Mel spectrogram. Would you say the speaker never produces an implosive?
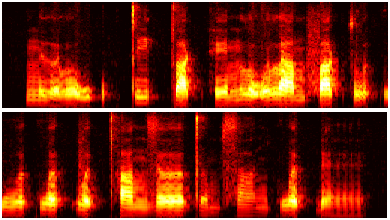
no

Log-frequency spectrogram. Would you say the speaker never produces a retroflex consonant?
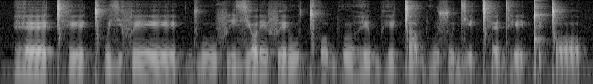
yes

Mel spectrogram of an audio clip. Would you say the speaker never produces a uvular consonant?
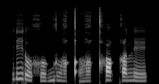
no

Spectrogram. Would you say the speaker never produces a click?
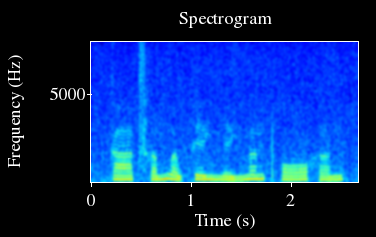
yes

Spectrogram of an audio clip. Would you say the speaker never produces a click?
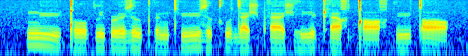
no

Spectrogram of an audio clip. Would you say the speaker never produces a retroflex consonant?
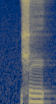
no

